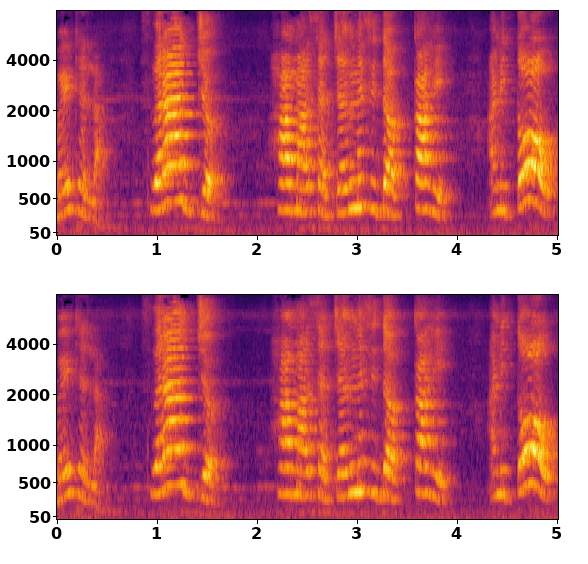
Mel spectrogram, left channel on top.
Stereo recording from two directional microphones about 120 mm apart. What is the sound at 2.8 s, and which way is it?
Speech, 20° right (ahead or behind).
